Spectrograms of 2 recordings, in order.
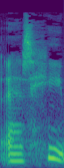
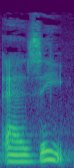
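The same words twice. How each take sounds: First: The h sound of he is pronounced. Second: The h sound is dropped, linking the words.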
